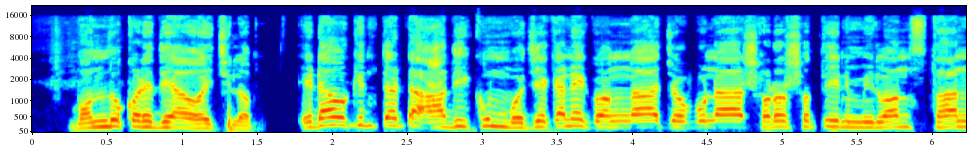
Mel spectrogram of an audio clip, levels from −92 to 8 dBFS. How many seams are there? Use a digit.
0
